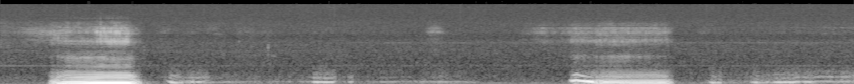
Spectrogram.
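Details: Pet dog asleep and snoring: two loud, deep, rasping snores about five seconds apart, each lasting around a second, with soft wheezy breaths between them in a quiet room.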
